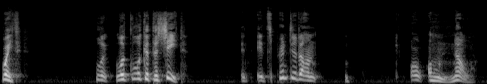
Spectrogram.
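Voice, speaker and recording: A man playing an agitated, halting newspaper office worker in an old-time radio drama. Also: sits high, breathy edge, no echo, heavily acted. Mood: alarmed, horrified. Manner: halting, excitable.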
